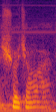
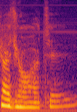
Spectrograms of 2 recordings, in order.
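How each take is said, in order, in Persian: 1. مصوت اول صدای گرد 'u' است. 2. مصوت اول صدای باز 'a' است. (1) "میگن شجاعت" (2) "اما مصدرش شجاعته"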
